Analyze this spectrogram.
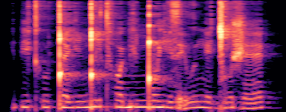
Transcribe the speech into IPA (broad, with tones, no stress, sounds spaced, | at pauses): pʲ e˨ kʰ u˨ ǃ ɛ˨ j i˨ ŋ͡ǃ i˦ tʰ ɔ˦ bʲ ɯ˦ ŋ͡ǃ o˦ j i˨ z ḛ˨ v ɯ˦ ŋ e˨ ɡ͡ǀ o˦˨ ʃ ɛ˨˦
